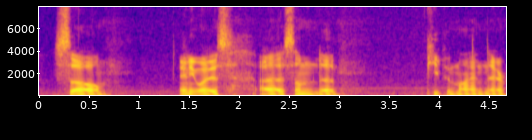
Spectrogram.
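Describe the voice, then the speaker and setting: A man's very deep, low voice at a fairly slow pace, monotone with flat intonation. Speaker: video game tutorial maker. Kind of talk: tutorial. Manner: casual, filler words.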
